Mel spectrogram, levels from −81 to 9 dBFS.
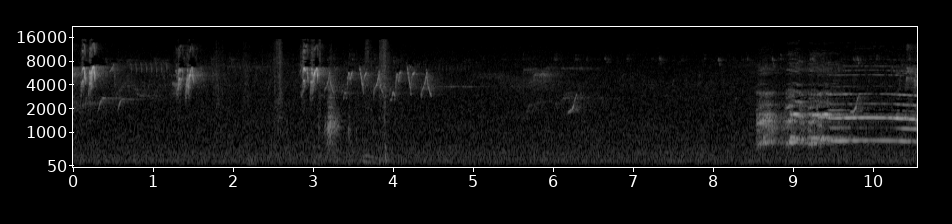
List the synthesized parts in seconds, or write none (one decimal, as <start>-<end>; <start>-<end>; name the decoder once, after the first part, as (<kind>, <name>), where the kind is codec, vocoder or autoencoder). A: none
